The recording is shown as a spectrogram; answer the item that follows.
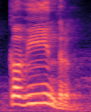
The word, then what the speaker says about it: कवींद्र: बनती है जाके, तो कवींद्र। जोर लग रहा है? उच्चारण कीजिए, कवींद्र, ई बड़ी, ठीक है।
